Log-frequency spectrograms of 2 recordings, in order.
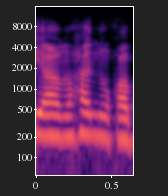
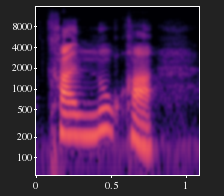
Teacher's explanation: the Hebrew word is actually pronounced with a guttural ka sound. So it's not actually Hanukkah but Kanuka.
